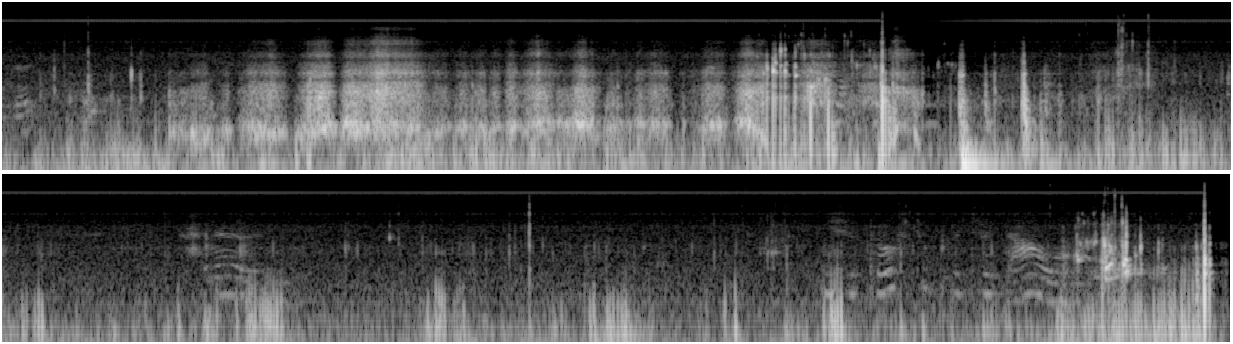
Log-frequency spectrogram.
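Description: Water gurgles and bubbles as if heard from underwater.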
